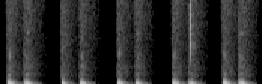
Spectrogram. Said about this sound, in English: I mean, heartbeat was that? I mean, that makes me feel like I'm going to have a panic attack. Like, you know when in, like, movie trailers, they, like, play the heartbeat or breathing? And it goes fast.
